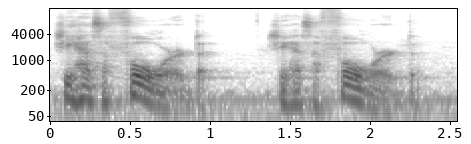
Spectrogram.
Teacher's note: las vocales son más largas en realidad son plenamente largas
